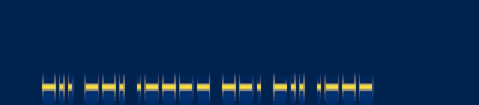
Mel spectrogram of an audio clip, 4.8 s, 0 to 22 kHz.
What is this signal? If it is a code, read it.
Morse code, heard as a keyed tone, about 28 wpm, 700 Hz. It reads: DG1GDJ
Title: DXCC-100 Call Signs - 6 Characters - 28wpm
